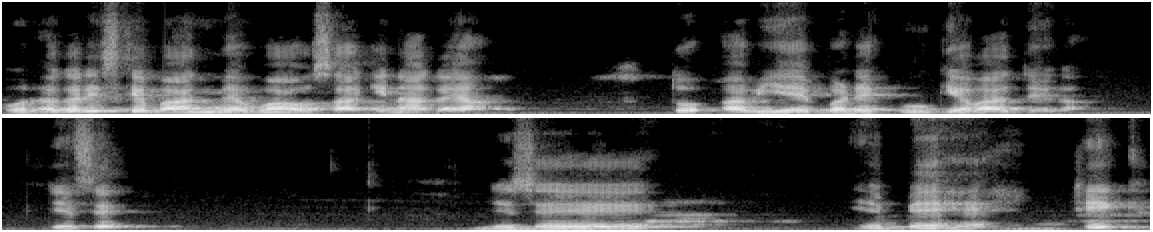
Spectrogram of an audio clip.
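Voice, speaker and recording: A man's voice: medium pitch, slow pace, pauses often, darkish tone, poor audio. A man teaching how to read a script in a patient, step-by-step lesson, stretching out vowel sounds to show them and often checking in with his learners. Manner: patient, checks in with "theek hai" after each point. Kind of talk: slow step-by-step language lesson.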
